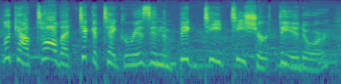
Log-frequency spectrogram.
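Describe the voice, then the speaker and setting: A woman voicing a calm aunt in a children's radio play, gently correcting her nephew. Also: high voice, normal speed, full character voice. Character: patient grown-up aunt.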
